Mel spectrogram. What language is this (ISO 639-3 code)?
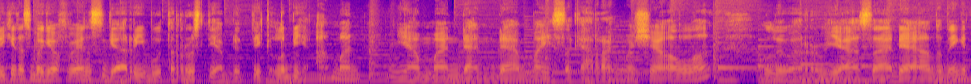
ind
